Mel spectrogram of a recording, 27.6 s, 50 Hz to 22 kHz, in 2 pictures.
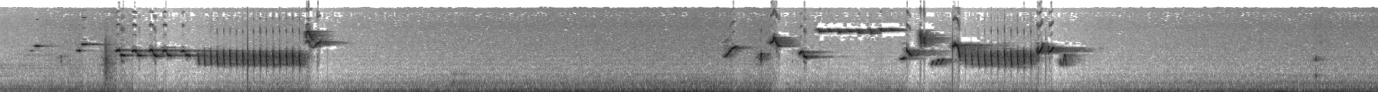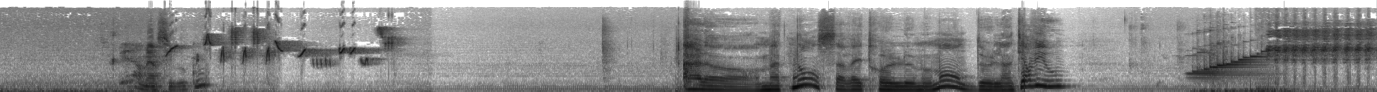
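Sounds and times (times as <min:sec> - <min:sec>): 
nightingale singing: 0:00.3 - 0:03.5, 0:07.2 - 0:11.0, 0:15.4 - 0:17.8, 0:25.7 - 0:27.5
steady soft hiss: 0:03.5 - 0:09.0, 0:10.7 - 0:15.4
speech: 0:15.2 - 0:16.1, 0:20.8 - 0:24.5.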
